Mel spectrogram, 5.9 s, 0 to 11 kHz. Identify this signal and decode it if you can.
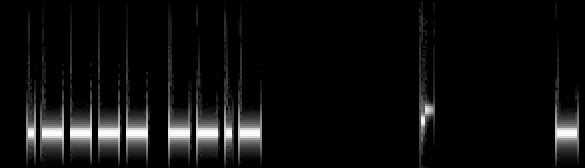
Morse code, heard as a keyed tone, about 17 wpm, 700 Hz. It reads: 1 Q T
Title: Single-Letter Single-Number 17wpm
